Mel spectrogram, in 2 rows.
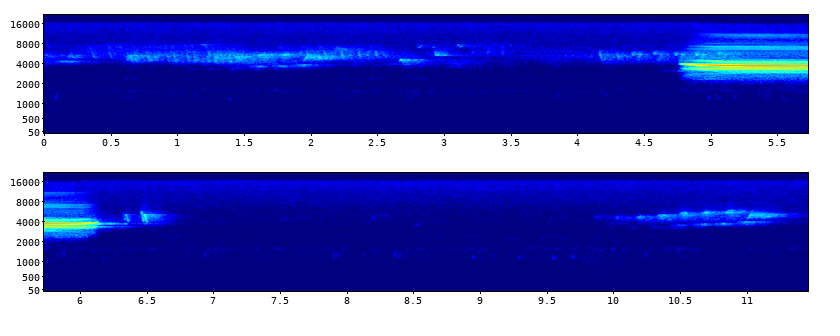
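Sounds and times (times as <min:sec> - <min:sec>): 
varied thrush song: 0:04.8 - 0:06.2.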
